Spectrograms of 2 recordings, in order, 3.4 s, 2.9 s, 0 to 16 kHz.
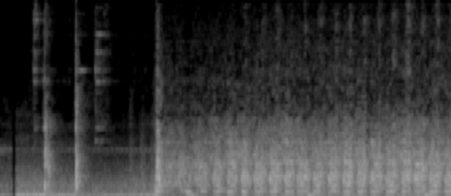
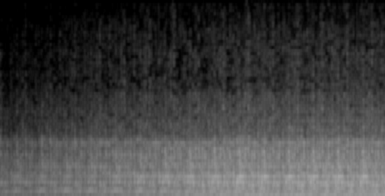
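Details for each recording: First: Ford 7.3 diesel van, after fuel filter service, cranking to purge air through the lines: about six seconds of steady starter cranking at roughly three beats a second, no firing; air in the fuel lines. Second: 7.3 diesel van after starter replacement and bleeding air from fuel lines, started with starting spray: catches and settles into steady even clatter, smoothing and getting slightly louder as it warms. Normal diesel idle.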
